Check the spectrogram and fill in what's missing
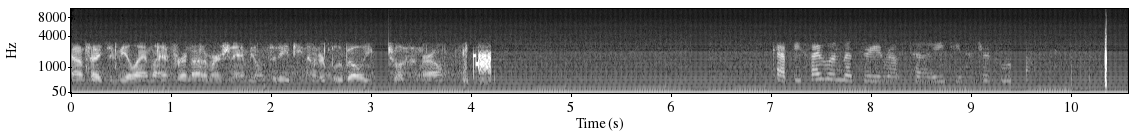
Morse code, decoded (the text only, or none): none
